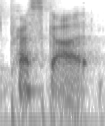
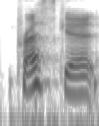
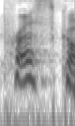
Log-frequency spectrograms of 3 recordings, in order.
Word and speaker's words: Prescott: be a character from Prescot and he pronounced it Prescott and I was like nope nope see you got to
